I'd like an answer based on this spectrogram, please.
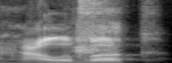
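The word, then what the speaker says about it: Halák: game it's gonna be Demco vers haluk honor haluk there you go I said it right there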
